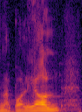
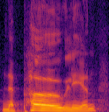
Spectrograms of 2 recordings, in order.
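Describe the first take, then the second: First: The name is pronounced the Spanish way. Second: The name is pronounced the English way. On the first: "así decimos Napoleón" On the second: "enfatizando la segunda sílaba"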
